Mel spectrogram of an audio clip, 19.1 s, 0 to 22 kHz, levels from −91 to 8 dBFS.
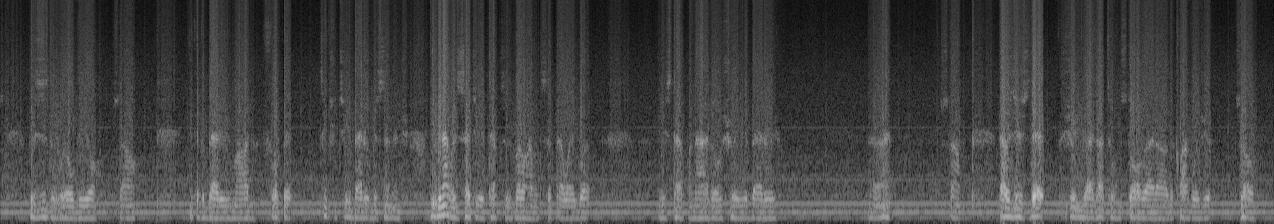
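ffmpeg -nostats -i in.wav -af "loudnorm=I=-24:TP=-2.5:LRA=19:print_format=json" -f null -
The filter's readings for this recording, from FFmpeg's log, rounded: "input_i" : "-31.0",
"input_tp" : "-8.4",
"input_lra" : "4.7",
"input_thresh" : "-41.0",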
